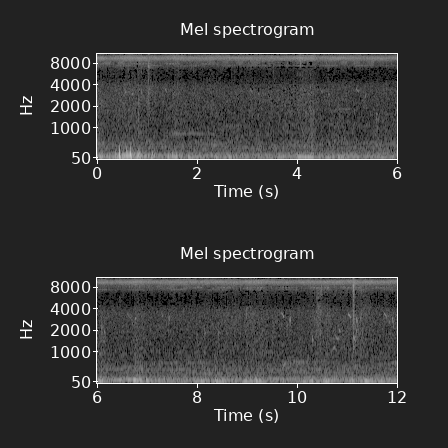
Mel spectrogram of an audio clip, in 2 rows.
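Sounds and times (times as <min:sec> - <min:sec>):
wind buffeting microphone: 0:00.0 - 0:02.8
steady high-pitched whine: 0:00.0 - 0:12.0
faint bird chirps: 0:00.1 - 0:12.0.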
